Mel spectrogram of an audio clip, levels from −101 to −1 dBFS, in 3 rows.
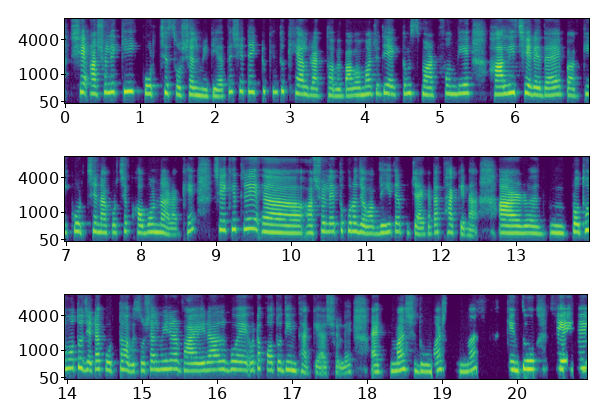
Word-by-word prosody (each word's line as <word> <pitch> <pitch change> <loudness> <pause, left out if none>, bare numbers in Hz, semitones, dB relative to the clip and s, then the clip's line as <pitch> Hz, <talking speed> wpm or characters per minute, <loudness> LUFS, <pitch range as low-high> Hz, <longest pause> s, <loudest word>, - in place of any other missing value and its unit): সে 305 - +3 0.2
আসলে 290 +4 +1
কি 315 - +6 0.2
করছে 255 +1 -1
সোশ্যাল 220 0 0
মিডিয়াতে 185 +5 -3
সেটা 320 -1 -3
একটু 305 +2 -8
কিন্তু 300 +1 -2
খেয়াল 250 -4 +2
রাখতে 200 +1 -6
হবে। 195 -1 -2
বাবা-মা 215 +4 0
যদি 260 +2 -5
একদম 260 +3 -4
স্মার্টফোন 220 +1 -2
দিয়ে 270 +1 +1 0.3
হালই 240 +4 +7
ছেড়ে 245 -6 +4
দেয় 220 +2 +1
বা 205 - 0 0.2
কি 245 - -4
করছে 260 0 -2
না 230 - +3
করছে 230 +3 -6
খবর 230 +2 0
না 225 - +2
রাখে। 175 +11 -7 0.3
সেক্ষেত্রে 325 +2 +1 0.3
আ - - +7 0.5
আসলে 250 +4 -2
তো - - -7
কোনো 265 -1 +2
জবাবদিহিতার 220 +4 0 0.2
জায়গাটা 205 +6 -2
থাকে 230 -5 -1
না। 150 - -4 0.4
আর 215 0 +7 0.5
উ - - 0 0.2
প্রথমত 290 +4 +2
যেটা 255 +3 +2
করতে 240 +1 -3
হবে 220 -5 0
সোশ্যাল 255 +3 -2
মিডিয়া 275 +1 0
ভাইরাল 230 +3 +2
হয়ে 255 -1 +1
ওটা 285 +4 -4
কতদিন 245 0 -1
থাকে 175 -2 -7
আসলে? 165 0 -9 0.4
১ 195 - -5 0.2
মাস, 255 +4 +3
২ 205 - -1
মাস, 240 +4 -2 0.2
৩ 200 -2 -5
মাস। 280 - -2 0.4
কিন্তু 255 +1 +4 0.4
সেই 265 -1 +8
যে 300 - +2
245 Hz, 170 wpm, -20 LUFS, 220-265 Hz, 0.5 s, সেই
